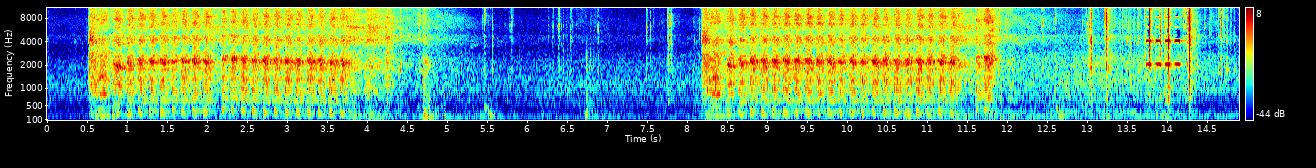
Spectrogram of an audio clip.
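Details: 1998 Honda Civic LX cranks in two long bursts but never catches, no start; fuel filter and main relay replaced, fuel flow and spark confirmed good, cause unknown.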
